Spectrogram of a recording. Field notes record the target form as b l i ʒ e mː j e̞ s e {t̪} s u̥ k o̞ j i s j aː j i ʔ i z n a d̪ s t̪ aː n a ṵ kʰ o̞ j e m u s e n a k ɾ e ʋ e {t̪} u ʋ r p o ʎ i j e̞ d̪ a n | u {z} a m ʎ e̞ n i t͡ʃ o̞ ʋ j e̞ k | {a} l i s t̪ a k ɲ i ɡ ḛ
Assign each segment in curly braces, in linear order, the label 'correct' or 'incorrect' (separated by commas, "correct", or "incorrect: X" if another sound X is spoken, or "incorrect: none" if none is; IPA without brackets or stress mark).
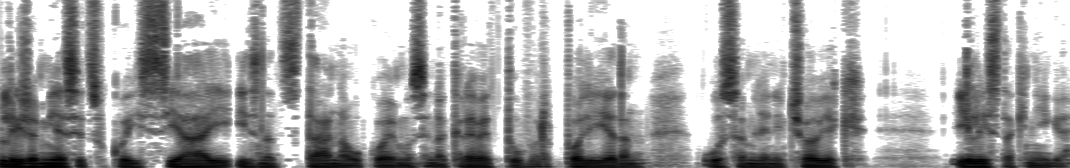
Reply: correct, correct, incorrect: s, incorrect: i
